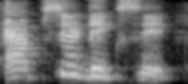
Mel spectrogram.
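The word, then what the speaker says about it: EBCDIC: एप्सिडिक, इसको प्रोनाउंसिएशन किया जाता है एप्सिडिक से और ये यूज करता है 8 बिट्स।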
